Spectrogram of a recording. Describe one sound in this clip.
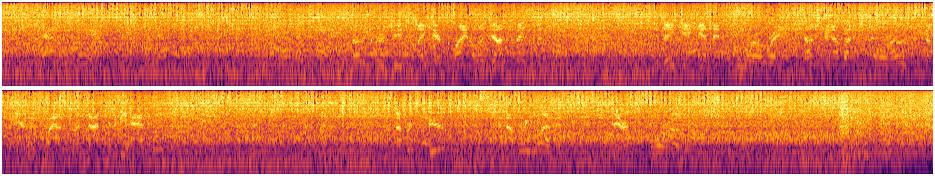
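Drag racing engines idle with a loud rumble.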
